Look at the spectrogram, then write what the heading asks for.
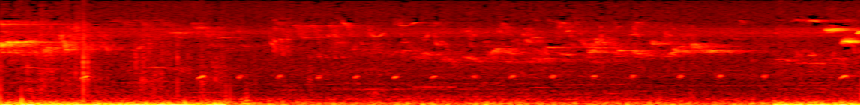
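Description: Birds chirping and twittering, with one bird repeating a short note about two to three times a second, over a low rumble that is louder for the first two seconds and again near the end.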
